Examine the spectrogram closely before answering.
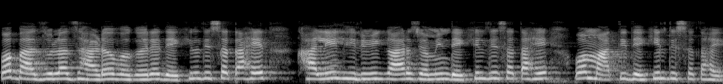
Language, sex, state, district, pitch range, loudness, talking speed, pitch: Marathi, female, Maharashtra, Dhule, 240-275 Hz, -14 LUFS, 165 wpm, 255 Hz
